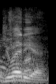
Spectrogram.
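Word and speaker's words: Juwayriyah: Muhammad's wife, Juwaria, is that how you pronounce her name? Juwaria, yeah.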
